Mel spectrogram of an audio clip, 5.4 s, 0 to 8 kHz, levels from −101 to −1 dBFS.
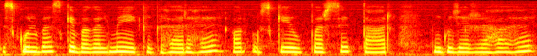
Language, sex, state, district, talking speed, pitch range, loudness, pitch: Hindi, female, Jharkhand, Ranchi, 190 wpm, 220-245 Hz, -17 LUFS, 230 Hz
